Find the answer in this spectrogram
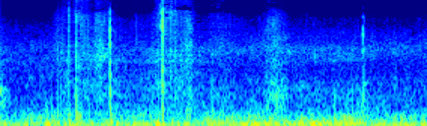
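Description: Wind buffeting the microphone with a steady low rumble, and a few light splashes of lake water against a kayak.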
